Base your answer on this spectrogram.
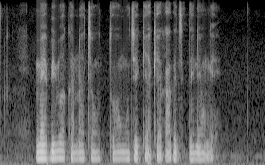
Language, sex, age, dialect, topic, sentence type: Hindi, male, 41-45, Marwari Dhudhari, banking, question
